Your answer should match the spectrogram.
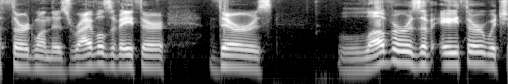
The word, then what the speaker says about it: Aether: Aether. Aether. Aether. The A is silent.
